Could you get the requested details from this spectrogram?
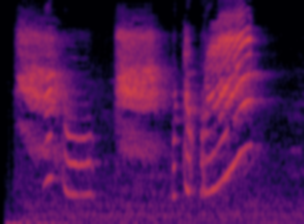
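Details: Indian ringneck talking parrot making different sounds: three harsh, buzzy squawks, each closing in a clear tonal note that drops then levels, the last rising and sliding upward, in a quiet room.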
